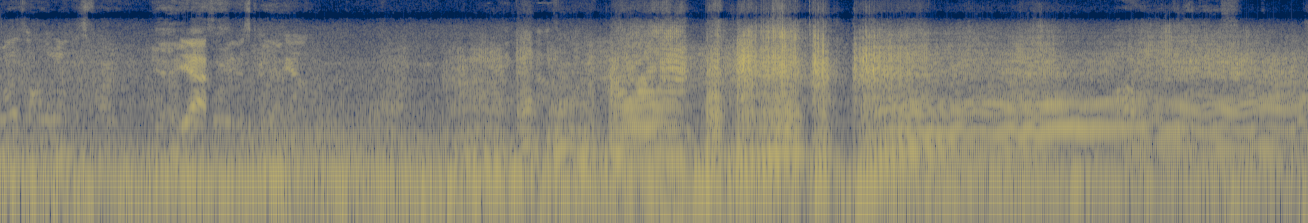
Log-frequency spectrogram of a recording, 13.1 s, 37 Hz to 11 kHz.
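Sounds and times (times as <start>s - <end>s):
truck engines revving high: 0.0s - 13.0s.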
